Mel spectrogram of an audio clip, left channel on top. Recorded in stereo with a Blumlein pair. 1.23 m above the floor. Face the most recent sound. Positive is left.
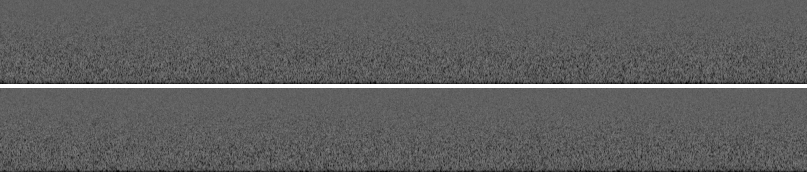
No sound to turn to.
